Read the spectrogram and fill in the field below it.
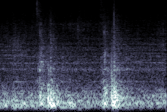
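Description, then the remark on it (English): A train rumbles along the rails, pulling into a station in Sloviansk, Ukraine, with two heavy rhythmic clacks of wheels over track joints over a steady low rumble. No one speaks. “At the station, the next train of love arrives.”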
